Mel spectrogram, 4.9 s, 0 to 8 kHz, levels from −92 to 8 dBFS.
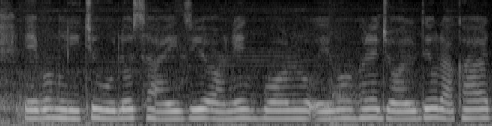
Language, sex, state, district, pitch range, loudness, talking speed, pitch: Bengali, female, West Bengal, Malda, 190-205 Hz, -31 LUFS, 160 wpm, 195 Hz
